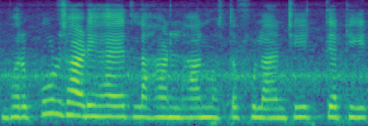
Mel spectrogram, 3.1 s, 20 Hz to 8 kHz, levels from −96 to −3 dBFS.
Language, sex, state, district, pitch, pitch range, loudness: Marathi, female, Maharashtra, Gondia, 240 Hz, 230-250 Hz, -18 LUFS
